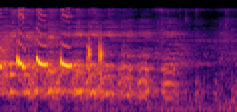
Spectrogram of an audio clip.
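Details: Varied, clear song of a kaso-kaso bird: three loud, sharp chirps falling in pitch, spaced about a quarter-second apart, then softer twittering notes that fade out.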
